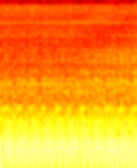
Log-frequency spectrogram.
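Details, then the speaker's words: Old Ford truck: deep, steady idle with evenly spaced firing pulses and no misses or knocks; the engine runs smoothly. "from here, or I just resurrect that one. That's a tough decision when it runs like that, doesn't it?"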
